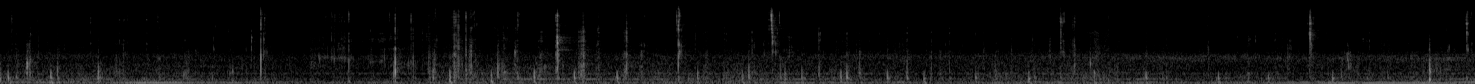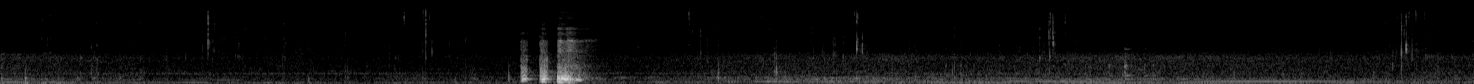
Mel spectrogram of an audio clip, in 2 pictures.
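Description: Close-miked chewing and small mouth sounds of a person eating balut, with scattered sharp clicks from fingers and a spoon as the duck embryo is picked apart. A brief, much louder noise of a few quick peaks comes about two-thirds of the way through.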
